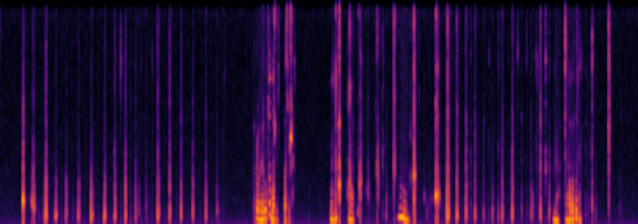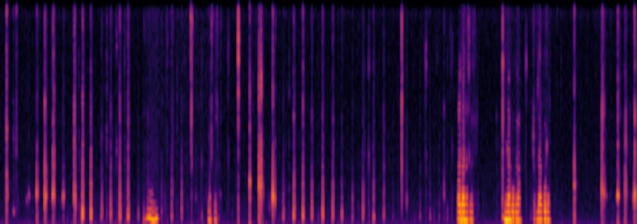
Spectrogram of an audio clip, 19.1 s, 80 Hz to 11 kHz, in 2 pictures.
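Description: Close-up mouth crunching as rough white crumbly chunks are bitten and chewed: a dense run of small crisp crackles, with louder bites about 4, 5, 8 and 12 seconds in and three loud crunches in quick succession near the end.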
